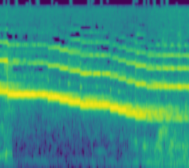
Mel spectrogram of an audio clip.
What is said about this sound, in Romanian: Ce se aude? Un fluier, augustitate. Cine mă fluieră? Un fluier?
